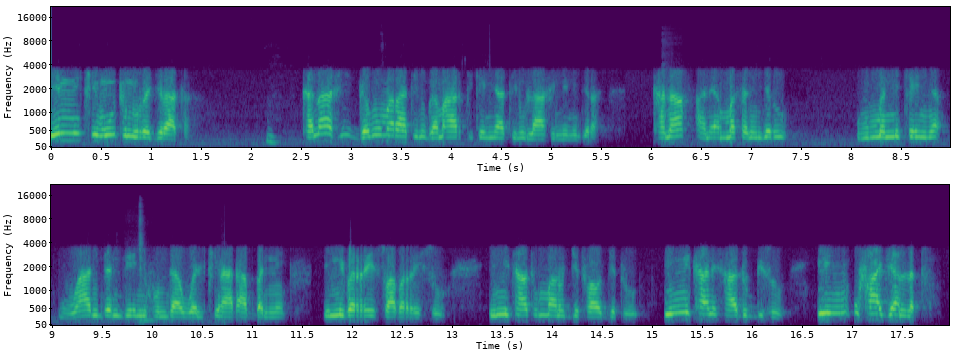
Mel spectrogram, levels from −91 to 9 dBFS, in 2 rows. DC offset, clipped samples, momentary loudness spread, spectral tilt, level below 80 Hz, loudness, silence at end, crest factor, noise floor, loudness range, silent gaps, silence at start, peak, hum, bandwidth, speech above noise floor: under 0.1%; under 0.1%; 12 LU; -6.5 dB/octave; -74 dBFS; -22 LUFS; 0.25 s; 18 dB; -59 dBFS; 2 LU; none; 0 s; -4 dBFS; none; 8.2 kHz; 38 dB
